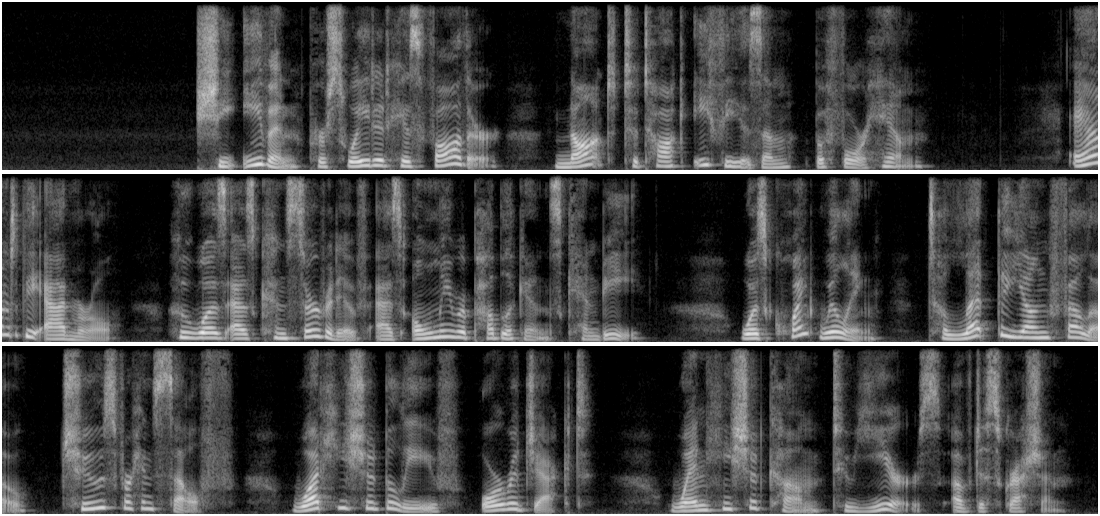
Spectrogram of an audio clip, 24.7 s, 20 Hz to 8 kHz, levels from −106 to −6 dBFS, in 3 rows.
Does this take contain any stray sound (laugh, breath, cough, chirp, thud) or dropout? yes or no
no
